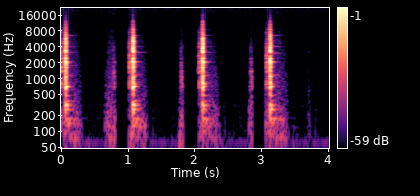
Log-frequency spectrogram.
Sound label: Clock Antique Tick; Home & Office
